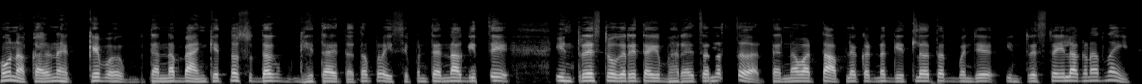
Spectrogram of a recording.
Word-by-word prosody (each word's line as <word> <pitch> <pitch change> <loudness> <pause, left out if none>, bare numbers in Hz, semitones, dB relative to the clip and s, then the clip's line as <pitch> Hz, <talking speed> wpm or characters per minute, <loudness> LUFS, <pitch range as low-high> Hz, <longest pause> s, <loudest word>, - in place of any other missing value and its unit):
हो 185 +2 +5
ना. 185 - +3
कारण 145 +2 +2
अ, 150 - +2 0.2
की 170 - +6
ब 155 -3 -1 0.4
त्यांना 145 0 +2
बँकेतनंसुद्धा 155 +2 +2 0.3
घेता 140 +3 0
येतात 125 0 -3
हा - - +2
पैसे 140 -5 -2
पण 145 0 -8
त्यांना 155 +1 +4 0.3
ते 175 -4 +2 0.6
इंटरेस्ट 170 +1 +2
वगैरे 160 -1 +4
काही 155 -2 +4
भरायचं 140 +2 -2
नसतं. 170 -1 +1
त्यांना 140 +1 -1
वाटतं 150 -4 +3
आपल्याकडनं 150 +1 0
घेतलं 155 +3 -1
तर 165 - 0
म्हणजे 150 +2 -2 0.2
इंटरेस्टही 150 +6 -2
लागणार 170 0 +1
नाही 185 -10 -2
155 Hz, 150 wpm, -23 LUFS, 140-165 Hz, 0.6 s, की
